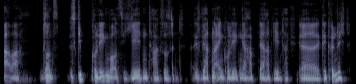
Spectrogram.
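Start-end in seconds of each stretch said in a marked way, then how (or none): none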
